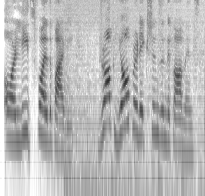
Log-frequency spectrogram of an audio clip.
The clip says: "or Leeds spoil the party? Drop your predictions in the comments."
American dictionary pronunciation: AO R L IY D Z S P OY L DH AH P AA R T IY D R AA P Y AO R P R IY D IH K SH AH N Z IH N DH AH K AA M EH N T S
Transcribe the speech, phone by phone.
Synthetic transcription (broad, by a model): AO R L IY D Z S F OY L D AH P AA R T IY D R AA P Y AO R P R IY D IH K SH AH N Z IH N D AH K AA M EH N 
